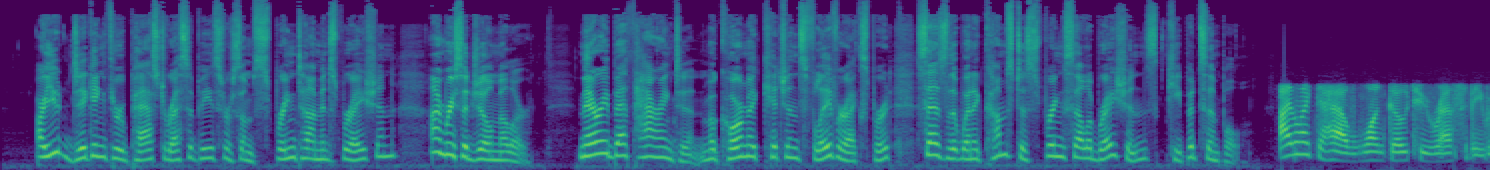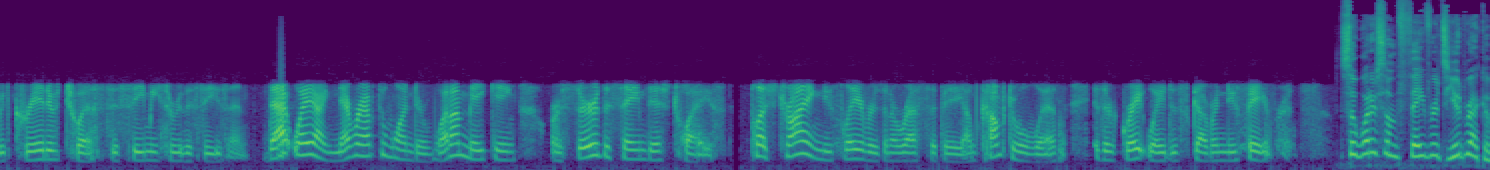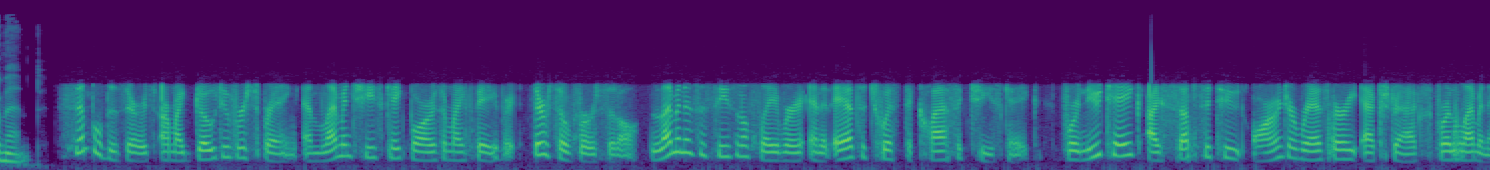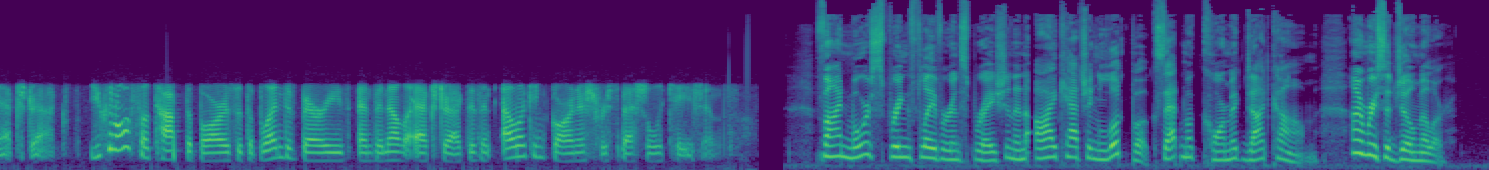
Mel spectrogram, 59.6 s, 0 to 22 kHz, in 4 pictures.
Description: April 3, 2012Posted in: Audio News Release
